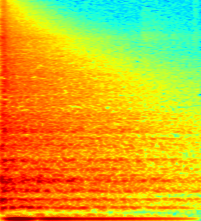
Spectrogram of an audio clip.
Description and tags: Neil Huxtable playing drums. edited by Tom (pumping up fundamental of each pitch) as an experiment - never going back to do the full chromatic set with full decay. there is an abrupt end to these samples - you might want to play around with your sampler's ADSR envelope. enjoy!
